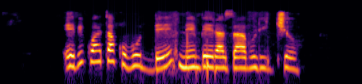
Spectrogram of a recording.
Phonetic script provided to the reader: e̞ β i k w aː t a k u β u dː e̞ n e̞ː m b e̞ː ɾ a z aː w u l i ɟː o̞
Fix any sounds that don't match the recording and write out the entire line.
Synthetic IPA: e̞ β i k w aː t a k u β u dː e̞ n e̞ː m b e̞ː ɾ a z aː β u l i ɟː o̞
